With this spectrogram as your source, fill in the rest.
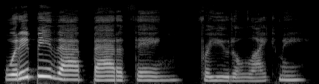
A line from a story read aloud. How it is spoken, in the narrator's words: Stiles asked, voice a silky smooth purr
